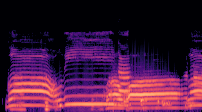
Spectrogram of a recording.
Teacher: ইয়া সাকিনের ডান দিকে জের এসছে, ইয়া মাদ্দা হবে, এক আলিফ পরিমাণ টেনে পড়তে হবে।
